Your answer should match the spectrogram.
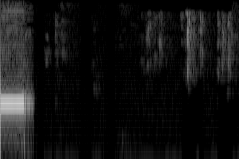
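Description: A single short, loud voicemail beep after an office desk-phone voicemail greeting sounds at the start, a steady electronic tone cut off after a quarter second, followed by near silence with a few faint, soft rustles.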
